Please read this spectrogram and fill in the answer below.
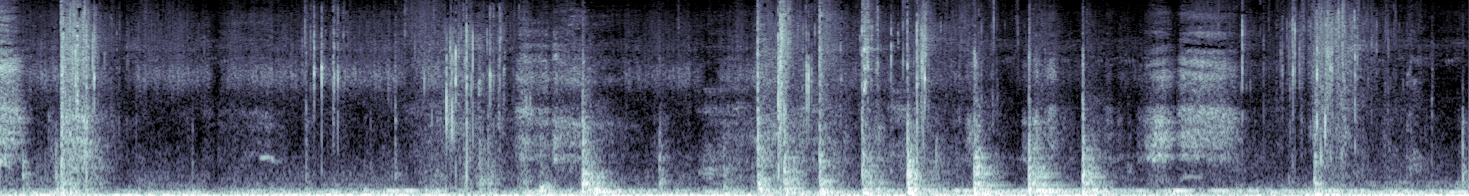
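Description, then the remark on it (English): Heavy, repeated stomping blows with wet, crunching squishes as a foot stomps on and crushes a hand caught in a door, landing in irregular bursts over a steady low rumble. The impacts come faster toward the middle, with no voices. “But yeah, he basically just American History X styles that hand and just stomps the hell out of it.”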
